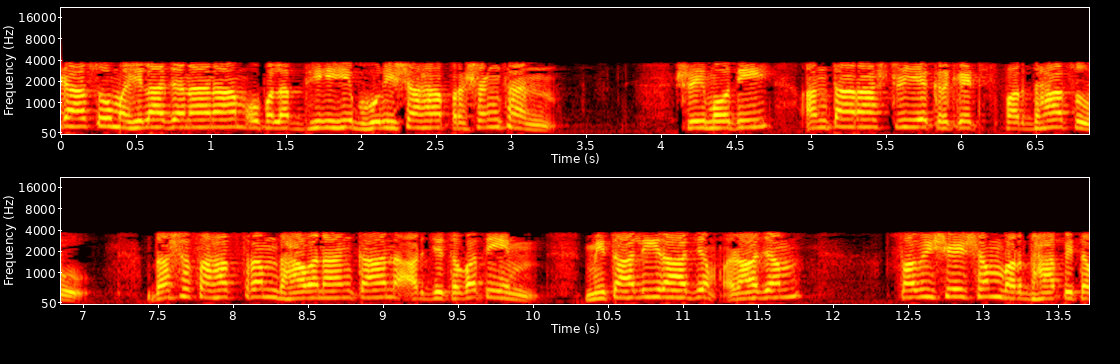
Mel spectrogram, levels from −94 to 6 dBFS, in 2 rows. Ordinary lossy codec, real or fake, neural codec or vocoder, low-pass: none; real; none; 3.6 kHz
